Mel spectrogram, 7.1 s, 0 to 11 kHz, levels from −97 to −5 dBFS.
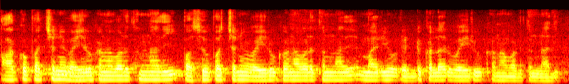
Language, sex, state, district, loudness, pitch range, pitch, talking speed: Telugu, male, Telangana, Mahabubabad, -16 LUFS, 110-120 Hz, 115 Hz, 110 wpm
